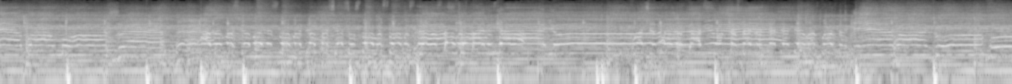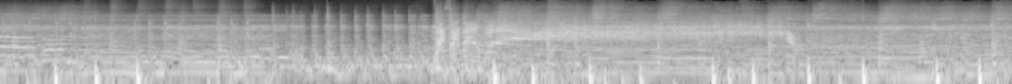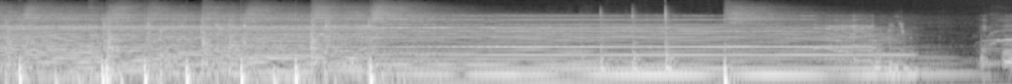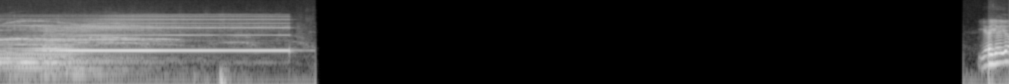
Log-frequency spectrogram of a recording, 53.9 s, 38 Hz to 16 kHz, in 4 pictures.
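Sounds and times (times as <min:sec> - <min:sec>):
drum kit: 0:00.0 - 0:41.2
live rock band playing: 0:00.0 - 0:44.6
distorted electric guitars: 0:00.0 - 0:44.7.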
